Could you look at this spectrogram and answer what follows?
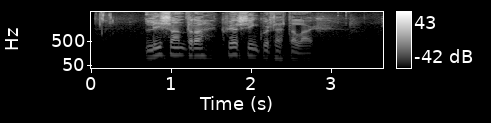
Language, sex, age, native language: Icelandic, male, 70-79, Icelandic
